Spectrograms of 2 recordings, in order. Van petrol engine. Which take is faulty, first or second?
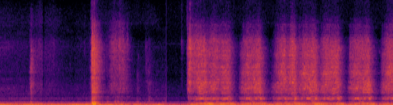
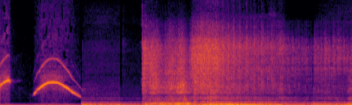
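second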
